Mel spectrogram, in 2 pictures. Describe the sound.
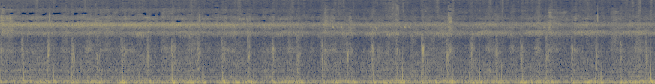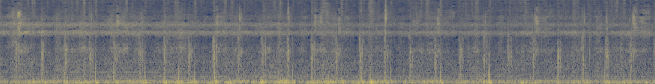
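Footsteps of a person running strides, a fast, steady rhythm of soft impacts that continues throughout, with constant high insect chirping alongside.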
